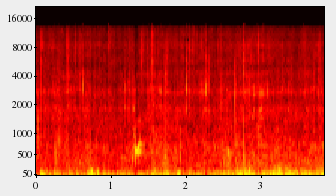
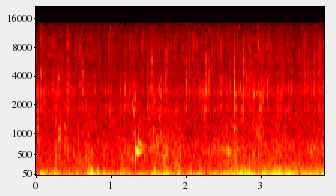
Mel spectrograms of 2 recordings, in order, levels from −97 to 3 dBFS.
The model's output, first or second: first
